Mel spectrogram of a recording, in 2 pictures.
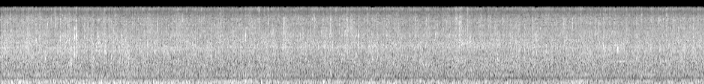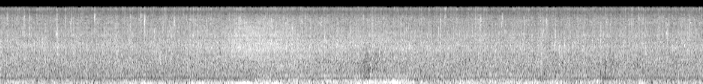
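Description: Heavy rain falling steadily in a severe thunderstorm, a dense even hiss with a low rumble beneath it. The sound swells louder for a few seconds about two-thirds of the way through, then eases back.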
